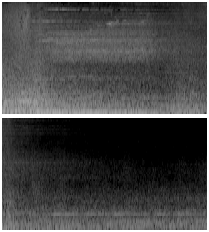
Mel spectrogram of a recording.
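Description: A victory fanfare plays.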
